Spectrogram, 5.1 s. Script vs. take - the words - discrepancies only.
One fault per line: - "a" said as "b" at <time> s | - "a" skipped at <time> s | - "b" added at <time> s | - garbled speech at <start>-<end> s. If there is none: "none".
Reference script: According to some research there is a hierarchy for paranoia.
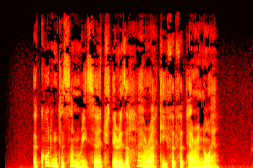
- "for" added at 3.5 s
